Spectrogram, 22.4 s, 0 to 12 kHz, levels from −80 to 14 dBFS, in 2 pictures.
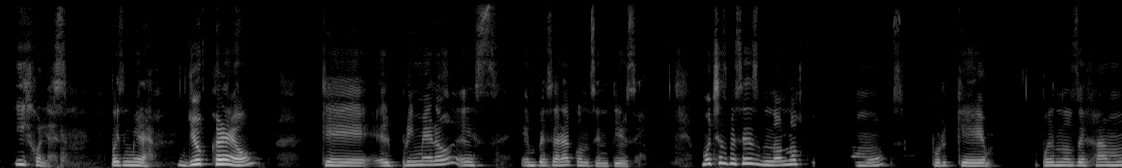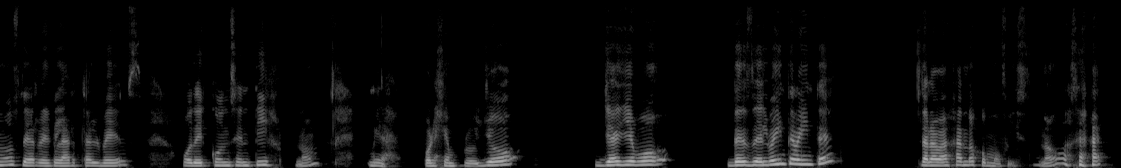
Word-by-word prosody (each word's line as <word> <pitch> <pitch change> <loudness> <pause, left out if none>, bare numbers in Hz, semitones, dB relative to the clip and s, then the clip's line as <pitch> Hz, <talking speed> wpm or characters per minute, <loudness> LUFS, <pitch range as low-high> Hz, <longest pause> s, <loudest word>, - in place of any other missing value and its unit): Híjoles, 285 -4 -2 0.4
pues 235 0 +3
mira, 230 -5 +2 0.2
yo 285 +6 +4
creo 310 +2 +8 0.6
que 215 -4 -1
el 210 +1 -3
primero 260 +7 -2
es 230 -5 -7 0.2
empezar 225 +1 -2
a 250 - -2
consentirse, 185 -6 -5 0.6
muchas 340 +5 +2
veces 345 0 +2
no 250 -2 0
nos 300 +3 -1
cuidamos 220 - -11 0.3
porque, 210 -1 -2 0.5
pues, 225 -1 -2
nos 225 -1 -1
dejamos 230 +3 -2
de 230 -4 +2
arreglar 200 -1 -2
tal 205 0 -2
vez 205 +6 -5 0.3
o 210 -2 -1
de 205 0 +1
consentir, 225 +3 -3
¿no?, 345 +2 -9 0.4
mira, 205 -6 -7 0.2
por 195 - +2
ejemplo, 190 -2 -4
yo 235 - +2 0.8
ya 240 +4 +4
llevo 260 +2 +3 0.6
desde 240 +2 +5
el 240 - +1
2020 320 +2 +4 0.9
trabajando 230 +2 +2
home 200 -5 -5
office, 190 +6 -18
¿no?, 350 +7 -7
o 315 - -3
sea, 265 0 -2
230 Hz, 120 wpm, -26 LUFS, 210-260 Hz, 0.9 s, creo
